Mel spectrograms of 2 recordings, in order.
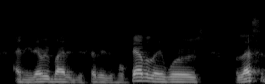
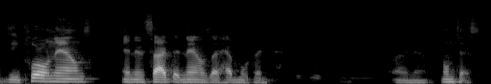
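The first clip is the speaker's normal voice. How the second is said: normal talking voice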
